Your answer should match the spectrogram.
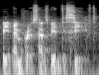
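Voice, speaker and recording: A man playing a calm, noble protector of the realm in a game cutscene, with solemn, formal diction. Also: deep voice, measured pace, slight background noise, rough recording. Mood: solemn, concerned. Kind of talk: dramatic video game cutscene acting.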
